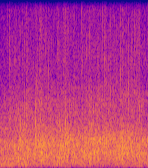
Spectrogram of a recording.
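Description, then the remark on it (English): A crowd claps steadily for a couple of seconds, a dense, even wash of applause with no voices over it. “Yeah, round of applause.”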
